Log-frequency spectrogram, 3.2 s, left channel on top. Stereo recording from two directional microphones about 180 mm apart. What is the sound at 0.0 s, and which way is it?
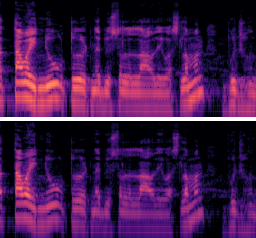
Speech, 50° right (ahead or behind).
